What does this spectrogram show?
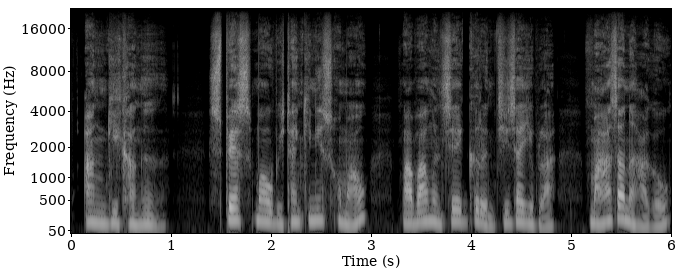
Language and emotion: Bodo, fearful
